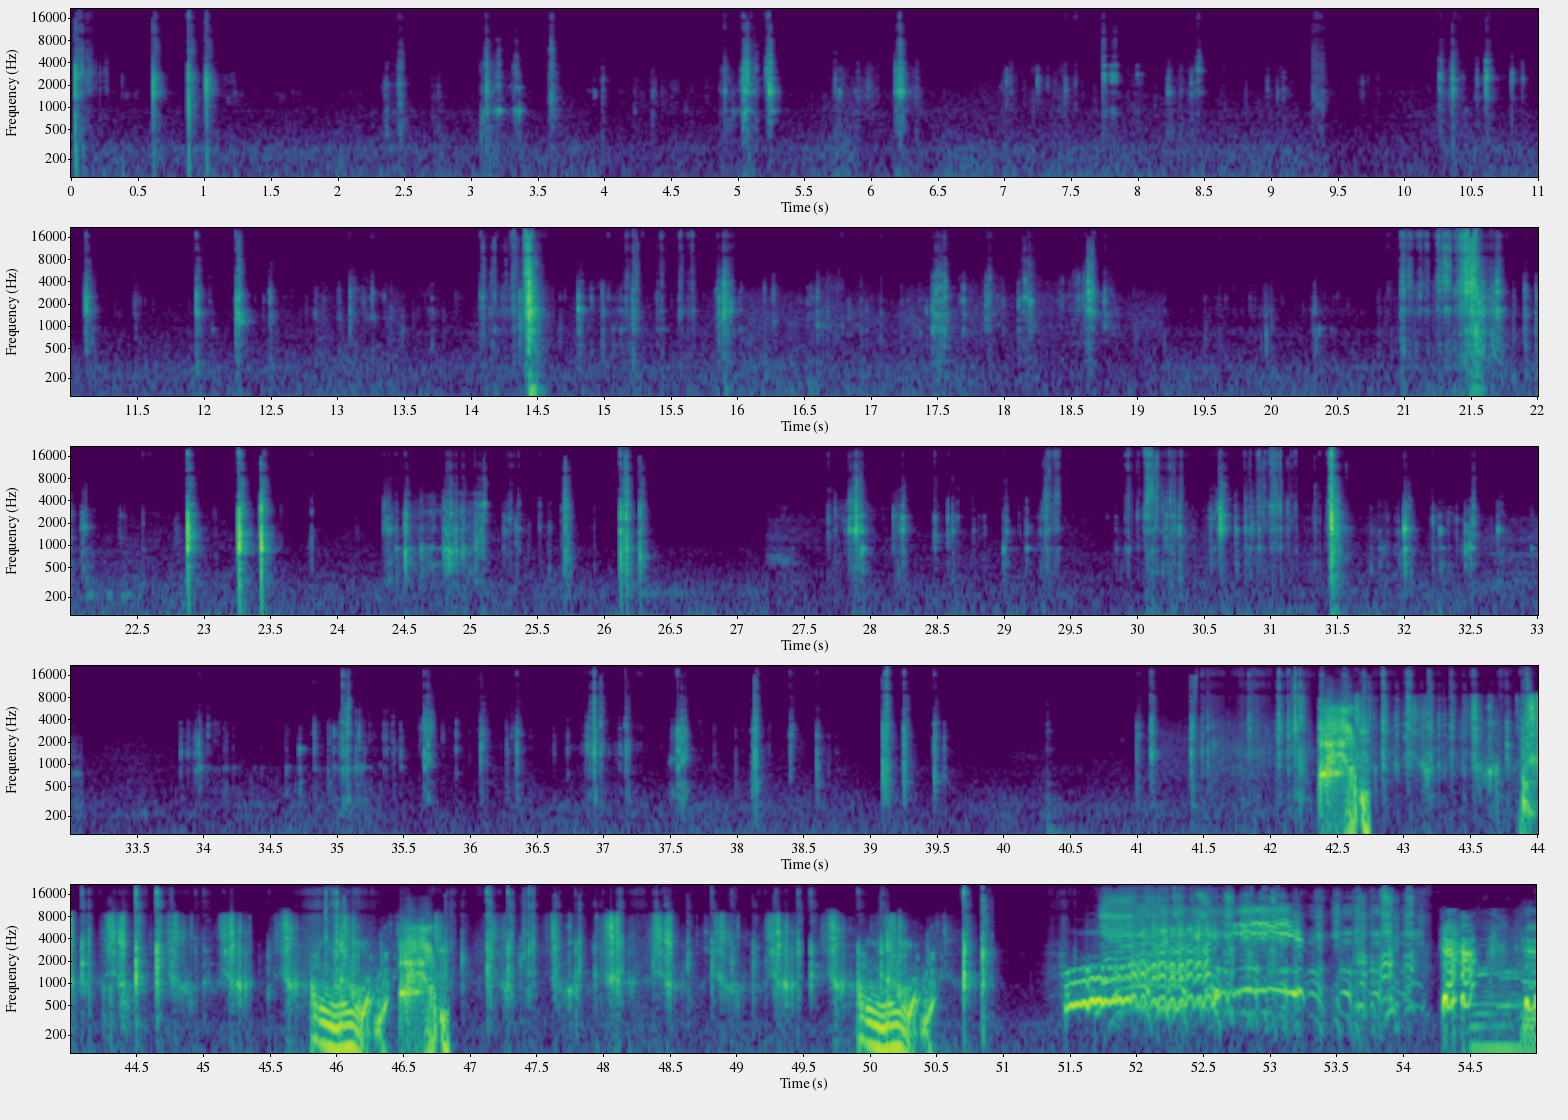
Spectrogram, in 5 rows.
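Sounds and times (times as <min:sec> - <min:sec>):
packaging crinkling: 0:41.9 - 0:50.7.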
